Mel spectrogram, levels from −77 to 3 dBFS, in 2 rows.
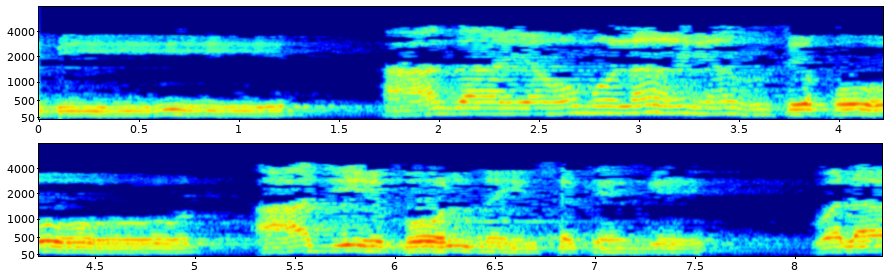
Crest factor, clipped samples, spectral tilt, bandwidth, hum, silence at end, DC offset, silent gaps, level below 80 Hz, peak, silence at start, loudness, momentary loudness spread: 18 dB; under 0.1%; -10.5 dB/octave; 4.9 kHz; none; 0 s; under 0.1%; none; -62 dBFS; -4 dBFS; 0 s; -20 LUFS; 11 LU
